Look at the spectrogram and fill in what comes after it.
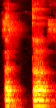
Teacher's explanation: تو یہ ہم نے پڑھا جی، حمزہ زبر تا ات، تا زبر تا ات تا، یعنی حمزہ کا جو پریشر ہے وہ ہم تا کے اوپر ڈال کے اس کو دباؤ کے ساتھ پڑھیں گے۔ اس کو تشدید کا جو پڑھنے کا صحیح طریقہ ہے وہ یہی ہے۔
